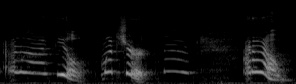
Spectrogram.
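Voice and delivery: high, unsure musing. Retold or imitated. Unsure about the engagement, musing high. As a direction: wonder aloud in a high voice. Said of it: "I was kind of like".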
